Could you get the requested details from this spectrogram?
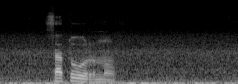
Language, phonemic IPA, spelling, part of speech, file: Italian, /saˈturno/, Saturno, proper noun, It-Saturno.ogg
